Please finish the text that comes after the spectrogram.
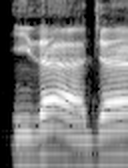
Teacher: جاء میں دیکھیں اکثر لوگوں کی غلطی کیا ہوتی ہے، یہاں یہ غلطی ہوتی ہے کہ یہ بڑی مد جو ہے یہ صحیح طریقے سے نہیں کھینچتے ہیں، تو اس کو 4 الف کی مقدار تک کھینچنا چاہیے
